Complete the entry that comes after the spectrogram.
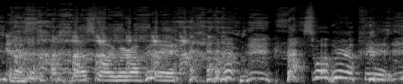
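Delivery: high laughing voice. Real, not acted. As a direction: giggle through the words. Laughing through the line.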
